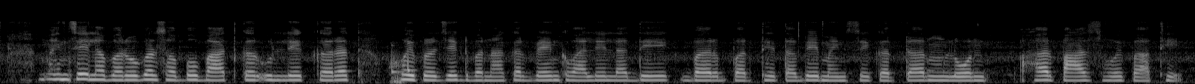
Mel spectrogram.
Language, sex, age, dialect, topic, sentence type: Chhattisgarhi, female, 18-24, Northern/Bhandar, banking, statement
